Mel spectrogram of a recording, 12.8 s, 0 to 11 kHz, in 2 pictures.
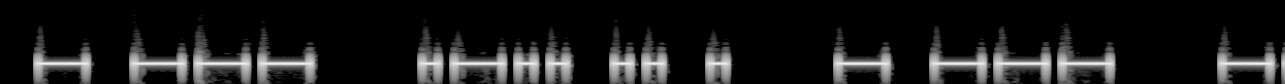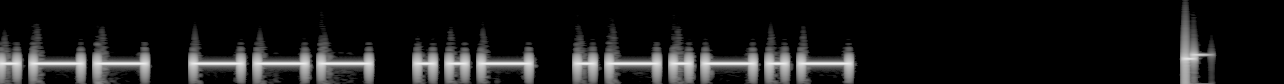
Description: Morse code, heard as a keyed tone, about 15 wpm, 700 Hz. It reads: TO LIE TO YOU.
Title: Sentences from Top 1600 Words 15wpm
